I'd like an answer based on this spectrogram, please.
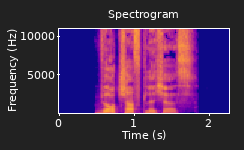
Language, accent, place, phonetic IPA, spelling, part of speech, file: German, Germany, Berlin, [ˈvɪʁtʃaftlɪçəs], wirtschaftliches, adjective, De-wirtschaftliches.ogg
- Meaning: strong/mixed nominative/accusative neuter singular of wirtschaftlich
